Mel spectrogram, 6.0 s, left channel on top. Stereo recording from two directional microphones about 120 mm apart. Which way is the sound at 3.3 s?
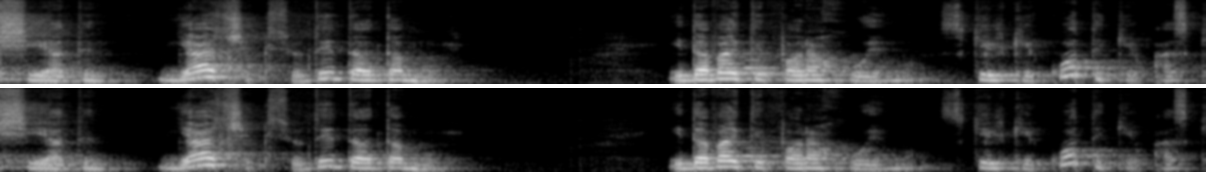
40° right (ahead or behind).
